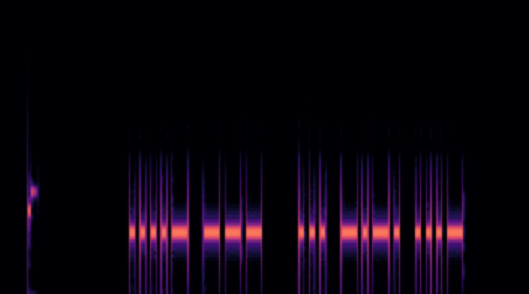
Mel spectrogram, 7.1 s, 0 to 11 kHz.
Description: Morse code, heard as a keyed tone, about 17 wpm, 700 Hz. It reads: 4O SCV
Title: Winter Field Day Exchanges 17wpm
